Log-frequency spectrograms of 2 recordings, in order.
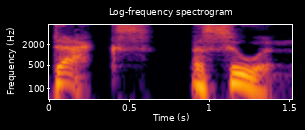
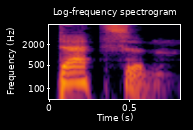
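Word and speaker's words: Dachshund: The daxent pronounced dax a suand not daten was developed in Germany to hunt badgers.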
